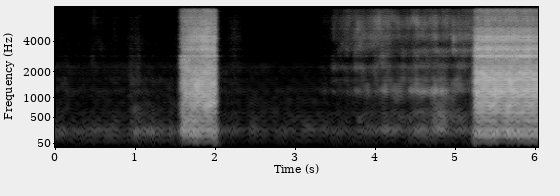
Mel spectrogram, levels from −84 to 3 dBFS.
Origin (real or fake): fake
